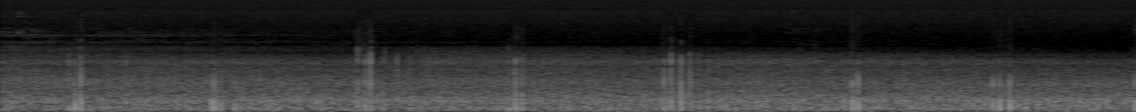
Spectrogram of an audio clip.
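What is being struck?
Round cork board.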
